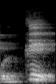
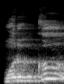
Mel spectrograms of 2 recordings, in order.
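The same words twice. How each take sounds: First: The final u is short, only half length. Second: The final u is full, with rounded lips. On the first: The speaker calls it right. "முறுக்கு கு அப்படிம்பாங்க" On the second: The speaker calls it wrong. "முறுக்கு அப்படின்னு சொல்ல மாட்டாங்க"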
